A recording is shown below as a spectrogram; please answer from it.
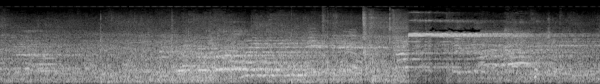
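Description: Indistinct voices of players and spectators in a gym, with a basketball bouncing on the court. A high, steady tone sounds for about two seconds starting about four seconds in.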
